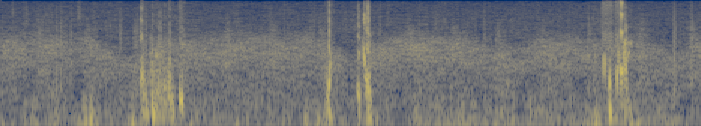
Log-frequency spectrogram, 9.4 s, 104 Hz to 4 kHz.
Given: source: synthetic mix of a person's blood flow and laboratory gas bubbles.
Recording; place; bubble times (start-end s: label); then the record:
Doppler ultrasound of blood flow; subclavian vein
1.85-2.32 s: bubbles
2.35-2.49 s: bubbles
4.32-4.43 s: bubbles
4.75-4.96 s: bubbles
8.00-8.44 s: bubbles
From the record:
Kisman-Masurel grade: 223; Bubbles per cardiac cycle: several, 3 to 8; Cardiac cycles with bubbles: 10 to 50%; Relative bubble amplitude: loud (0.450 to 0.775); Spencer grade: 2 (many but less than half of the cardiac periods contain bubble signals, singularly or in groups); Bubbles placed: anywhere in the cardiac cycle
